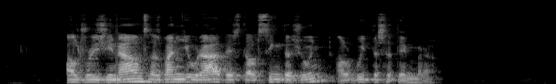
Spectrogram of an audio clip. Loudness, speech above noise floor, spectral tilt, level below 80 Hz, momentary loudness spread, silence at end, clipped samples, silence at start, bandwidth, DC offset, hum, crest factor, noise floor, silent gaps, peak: -23 LUFS; 51 dB; -5.5 dB/octave; -54 dBFS; 11 LU; 1.2 s; under 0.1%; 0.65 s; 11.5 kHz; under 0.1%; none; 22 dB; -73 dBFS; none; -2 dBFS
